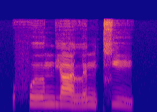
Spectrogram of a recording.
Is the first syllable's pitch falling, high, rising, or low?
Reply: high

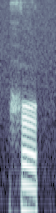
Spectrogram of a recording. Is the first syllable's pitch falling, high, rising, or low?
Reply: low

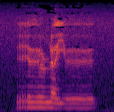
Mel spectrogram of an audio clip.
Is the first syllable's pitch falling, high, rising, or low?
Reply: high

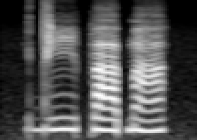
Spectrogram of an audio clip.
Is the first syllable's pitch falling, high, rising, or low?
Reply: low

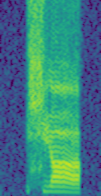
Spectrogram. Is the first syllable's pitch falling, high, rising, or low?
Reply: falling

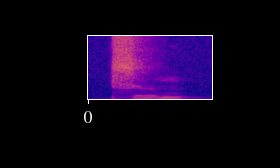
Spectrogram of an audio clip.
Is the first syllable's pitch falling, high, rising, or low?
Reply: rising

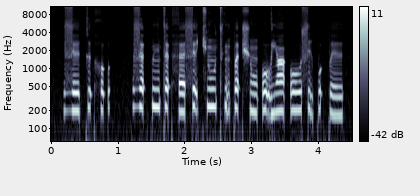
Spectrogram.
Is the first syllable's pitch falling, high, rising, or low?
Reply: low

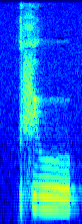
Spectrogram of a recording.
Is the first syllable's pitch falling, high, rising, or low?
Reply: low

